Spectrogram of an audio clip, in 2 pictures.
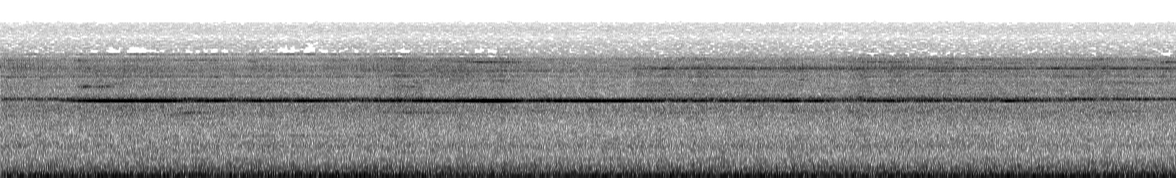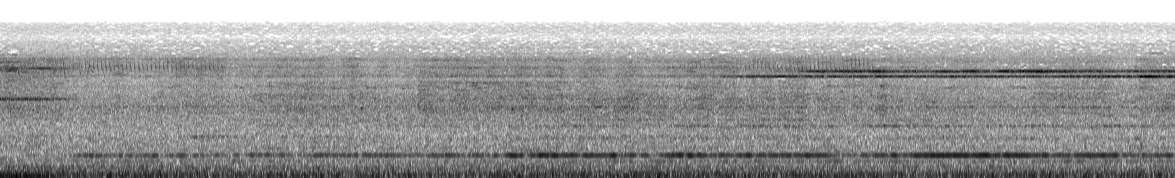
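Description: Freight train rolling around a tight curve, its wheels squealing in a steady high tone over a low rumble. About halfway through the sound switches abruptly to a lower, steady squeal with a quieter rumble.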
